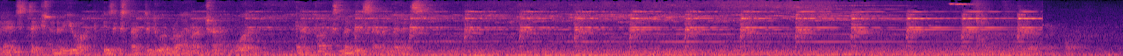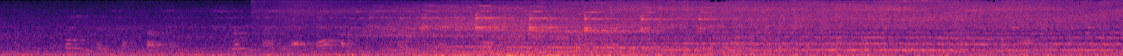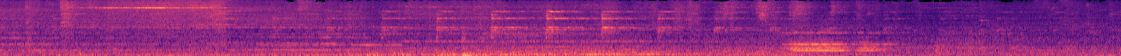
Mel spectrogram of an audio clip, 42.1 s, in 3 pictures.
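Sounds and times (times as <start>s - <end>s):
wheel and brake squeal: 28.4s - 31.2s
train horn blast: 37.8s - 39.4s.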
